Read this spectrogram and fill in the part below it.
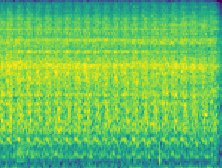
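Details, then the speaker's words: JZ engine swap, first crank after wiring and coil pack install, not a start attempt; brisk even cranking around four beats a second with steady whirr, no catch, engine spinning from compression, starter and compression healthy. "see you're is already spinning [ __ ] yeah it's spinning just from the compression"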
